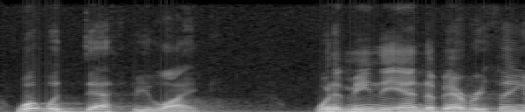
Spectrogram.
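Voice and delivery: put-on reading an old letter aloud, earnest; story reading. A narrator's reading. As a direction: read the letter out to the church. Long story read aloud to congregation.

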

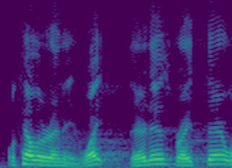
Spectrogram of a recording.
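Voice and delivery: ordinary delivery

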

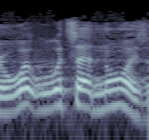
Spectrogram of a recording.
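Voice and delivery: a little worried. Retold or imitated. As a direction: imitate a boss growing uneasy. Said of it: "getting a little worried".

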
